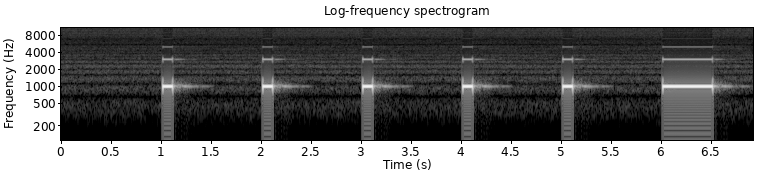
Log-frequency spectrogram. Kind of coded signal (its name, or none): radio time signal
